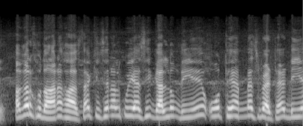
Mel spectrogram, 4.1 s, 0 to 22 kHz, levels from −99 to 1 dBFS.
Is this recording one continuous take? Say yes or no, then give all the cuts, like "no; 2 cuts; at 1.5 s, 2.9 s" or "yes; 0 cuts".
yes; 0 cuts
